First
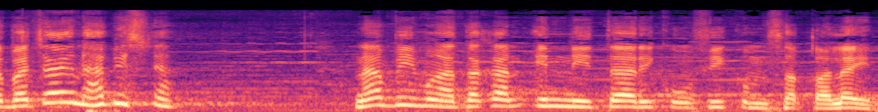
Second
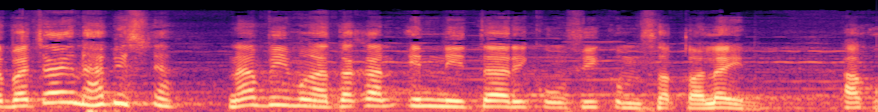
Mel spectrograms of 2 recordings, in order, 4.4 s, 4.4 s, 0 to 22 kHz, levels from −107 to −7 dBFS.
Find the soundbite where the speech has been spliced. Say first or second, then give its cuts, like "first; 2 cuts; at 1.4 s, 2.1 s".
second; 1 cut; at 1.0 s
